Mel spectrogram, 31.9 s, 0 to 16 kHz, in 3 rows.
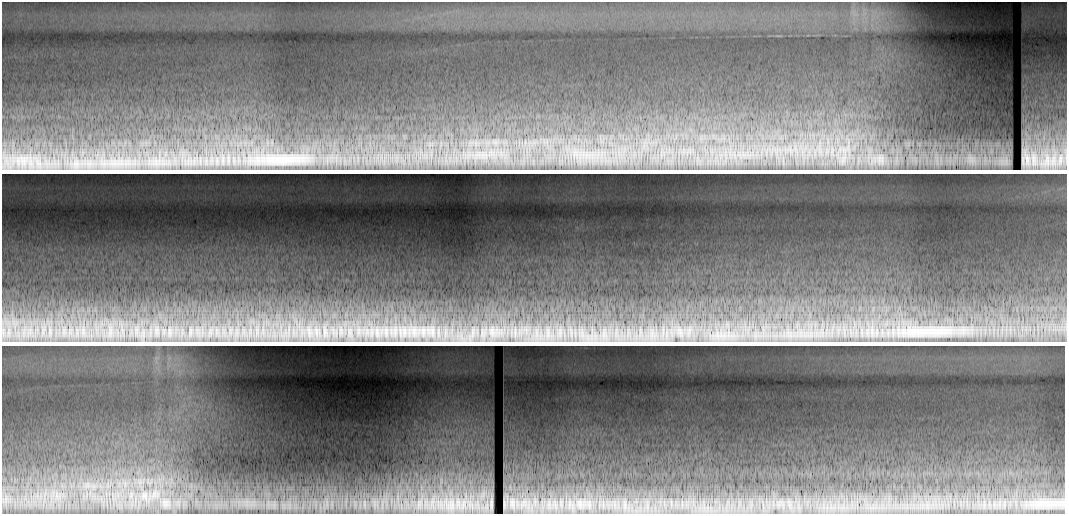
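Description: Turbocharged V8 of a TVR Chimaera under full load on a rolling road, its note climbing steadily up the rev range and then falling away as the throttle is lifted. This happens twice, separated by an abrupt cut: full-boost power runs during engine mapping.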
